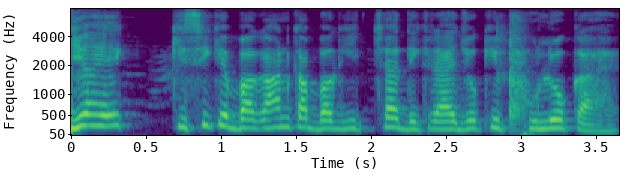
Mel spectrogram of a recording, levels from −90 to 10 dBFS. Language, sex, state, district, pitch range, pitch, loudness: Hindi, male, Bihar, Patna, 185-230 Hz, 200 Hz, -18 LUFS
